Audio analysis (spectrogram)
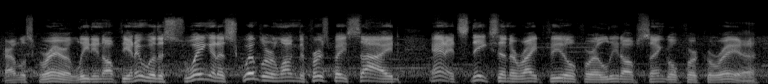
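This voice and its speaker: A man's voice: medium pitch, animated, a little fast, hardly any pauses, sharp tone. A man with an American accent calling live baseball play-by-play on the radio. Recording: ballpark ambience noise behind broadcast. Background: stadium ambience.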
